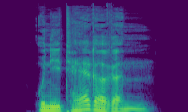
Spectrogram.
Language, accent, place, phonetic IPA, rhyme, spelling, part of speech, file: German, Germany, Berlin, [uniˈtɛːʁəʁəm], -ɛːʁəʁəm, unitärerem, adjective, De-unitärerem.ogg
- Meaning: strong dative masculine/neuter singular comparative degree of unitär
